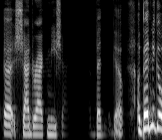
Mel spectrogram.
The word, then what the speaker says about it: Abednego: pronounce uh shadrach meshach abednego always trips me up though and i always want to say ebb and dingo so that's why i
